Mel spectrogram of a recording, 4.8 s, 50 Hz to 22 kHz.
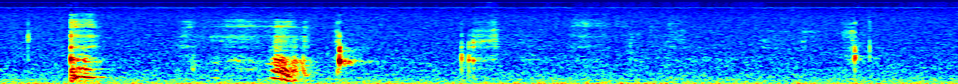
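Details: Soft, abrupt hiccups at uneven intervals, about four in five seconds, over room hiss, from a 1-week-old infant hiccuping while trying to fall asleep.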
